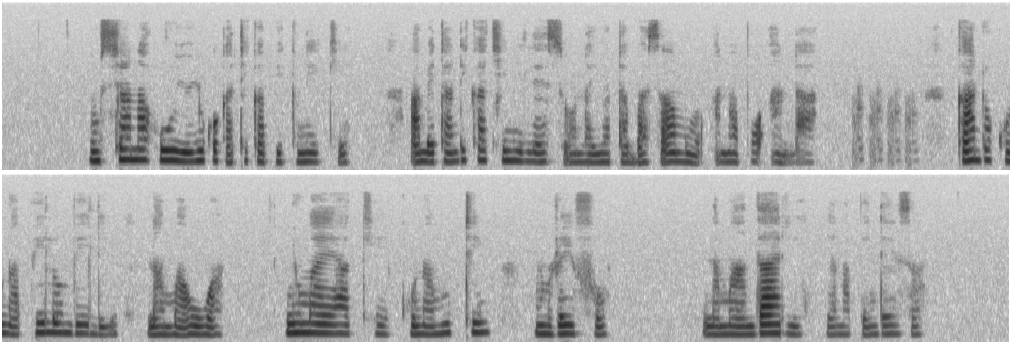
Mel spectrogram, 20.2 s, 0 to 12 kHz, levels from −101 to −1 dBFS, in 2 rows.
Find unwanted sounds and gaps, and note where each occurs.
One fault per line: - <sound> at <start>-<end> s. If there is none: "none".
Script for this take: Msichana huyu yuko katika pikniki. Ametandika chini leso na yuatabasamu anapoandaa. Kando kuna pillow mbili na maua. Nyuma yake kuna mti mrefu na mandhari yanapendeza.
- laugh at 8.5-9.2 s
